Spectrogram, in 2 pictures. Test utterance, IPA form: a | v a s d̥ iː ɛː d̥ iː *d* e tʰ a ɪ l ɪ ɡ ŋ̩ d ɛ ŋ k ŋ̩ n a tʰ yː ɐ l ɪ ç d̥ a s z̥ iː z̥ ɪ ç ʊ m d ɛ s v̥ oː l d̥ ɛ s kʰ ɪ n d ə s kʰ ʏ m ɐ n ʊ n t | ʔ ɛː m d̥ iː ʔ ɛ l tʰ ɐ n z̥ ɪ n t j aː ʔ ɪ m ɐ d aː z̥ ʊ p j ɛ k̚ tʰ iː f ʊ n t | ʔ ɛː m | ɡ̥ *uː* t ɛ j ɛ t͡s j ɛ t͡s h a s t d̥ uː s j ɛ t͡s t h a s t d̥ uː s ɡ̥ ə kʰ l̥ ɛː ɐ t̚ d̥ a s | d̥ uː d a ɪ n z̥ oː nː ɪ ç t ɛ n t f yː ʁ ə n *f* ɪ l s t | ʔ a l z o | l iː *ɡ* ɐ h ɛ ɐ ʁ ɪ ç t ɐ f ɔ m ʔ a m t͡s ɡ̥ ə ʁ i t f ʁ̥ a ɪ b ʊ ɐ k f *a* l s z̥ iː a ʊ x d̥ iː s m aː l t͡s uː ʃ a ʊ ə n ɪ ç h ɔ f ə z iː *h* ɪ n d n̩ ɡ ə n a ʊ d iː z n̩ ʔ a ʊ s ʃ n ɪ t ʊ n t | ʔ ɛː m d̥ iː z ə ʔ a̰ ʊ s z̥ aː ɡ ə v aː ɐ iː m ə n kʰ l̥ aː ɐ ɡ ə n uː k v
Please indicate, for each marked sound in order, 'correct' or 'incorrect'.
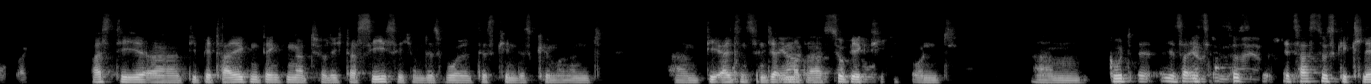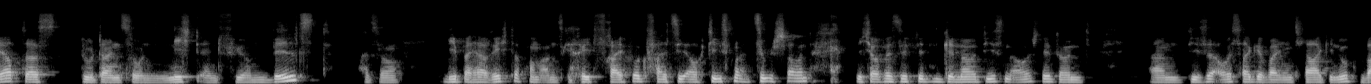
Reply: incorrect: b, correct, incorrect: v, incorrect: b, correct, incorrect: f

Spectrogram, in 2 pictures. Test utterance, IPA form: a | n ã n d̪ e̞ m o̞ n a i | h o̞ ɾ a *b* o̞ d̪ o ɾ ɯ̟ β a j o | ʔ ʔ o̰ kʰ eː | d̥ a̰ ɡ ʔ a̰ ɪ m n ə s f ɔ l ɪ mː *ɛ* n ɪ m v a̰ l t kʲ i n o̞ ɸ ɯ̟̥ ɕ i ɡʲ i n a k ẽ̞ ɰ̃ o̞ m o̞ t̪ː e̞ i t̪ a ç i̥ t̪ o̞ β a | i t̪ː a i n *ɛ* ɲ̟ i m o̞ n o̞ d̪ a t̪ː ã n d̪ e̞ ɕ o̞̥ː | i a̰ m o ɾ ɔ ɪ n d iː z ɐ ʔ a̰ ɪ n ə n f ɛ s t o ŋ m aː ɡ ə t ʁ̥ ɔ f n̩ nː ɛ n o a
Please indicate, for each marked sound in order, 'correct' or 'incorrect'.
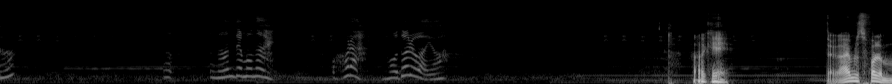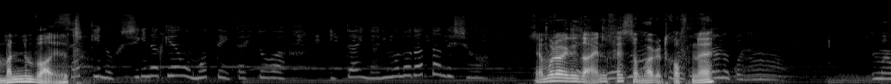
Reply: incorrect: m, incorrect: a, incorrect: a

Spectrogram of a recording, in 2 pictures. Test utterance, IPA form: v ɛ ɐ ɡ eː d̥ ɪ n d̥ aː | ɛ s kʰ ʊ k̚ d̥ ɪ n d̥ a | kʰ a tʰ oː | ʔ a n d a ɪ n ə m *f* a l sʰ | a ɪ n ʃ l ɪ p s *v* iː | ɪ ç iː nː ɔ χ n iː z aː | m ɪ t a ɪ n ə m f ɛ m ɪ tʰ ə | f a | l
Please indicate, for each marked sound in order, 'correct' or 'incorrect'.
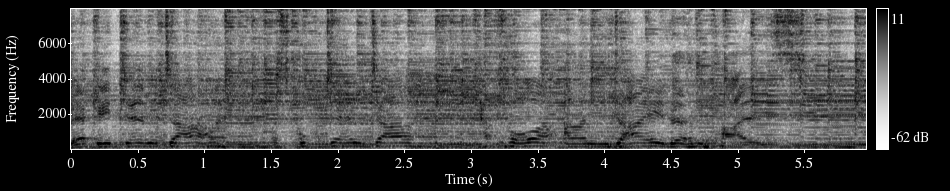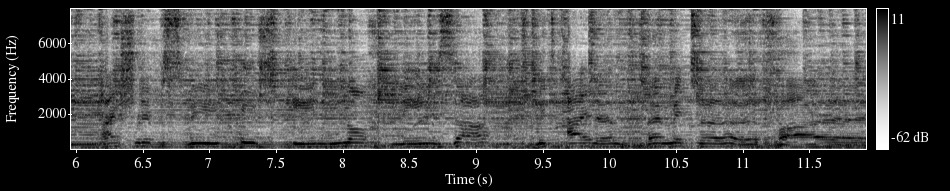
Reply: incorrect: h, correct

